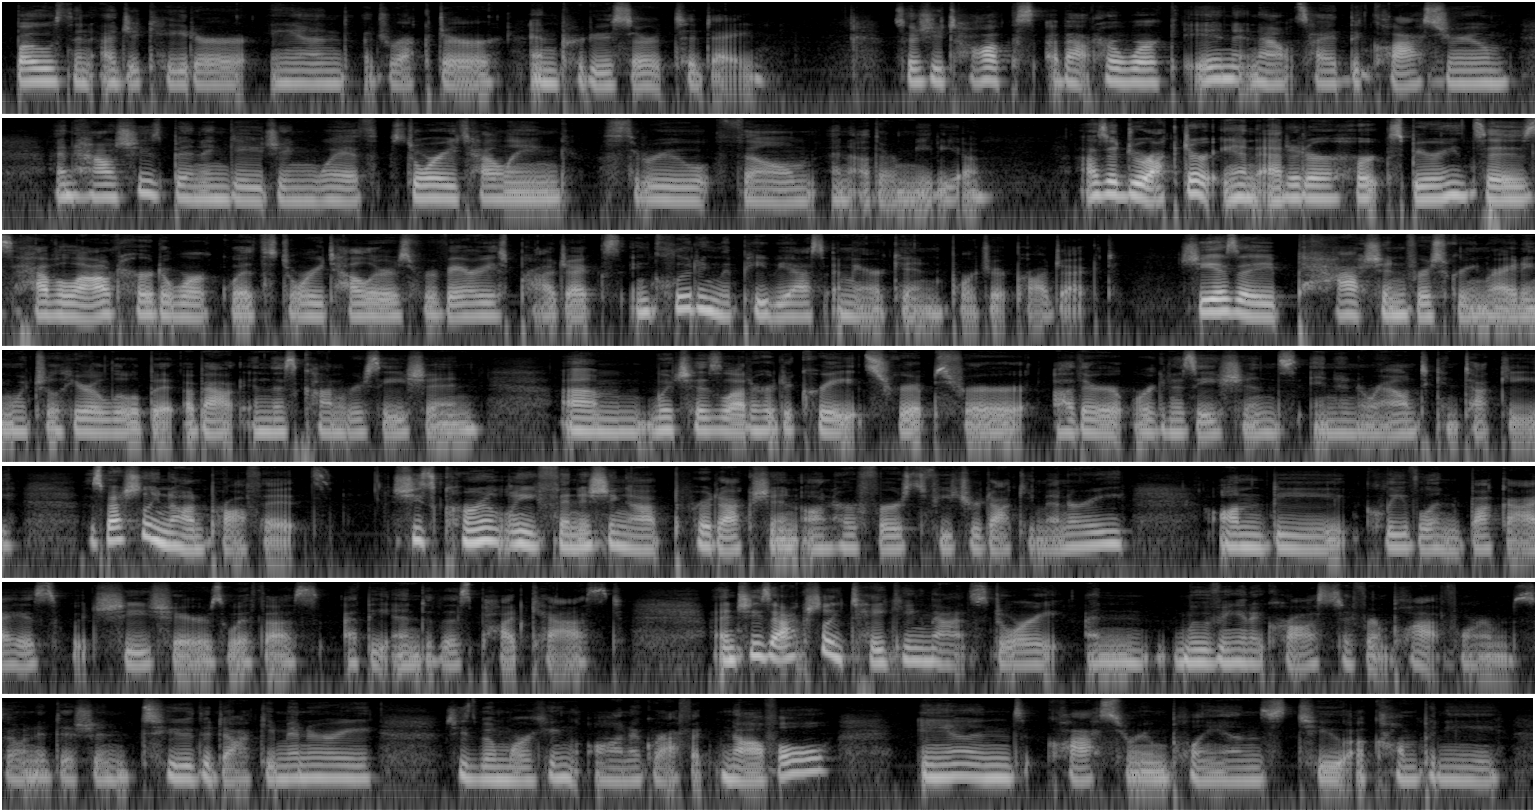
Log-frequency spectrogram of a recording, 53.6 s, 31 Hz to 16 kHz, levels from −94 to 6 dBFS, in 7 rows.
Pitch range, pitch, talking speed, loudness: 160-195 Hz, 180 Hz, 160 wpm, -33 LUFS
